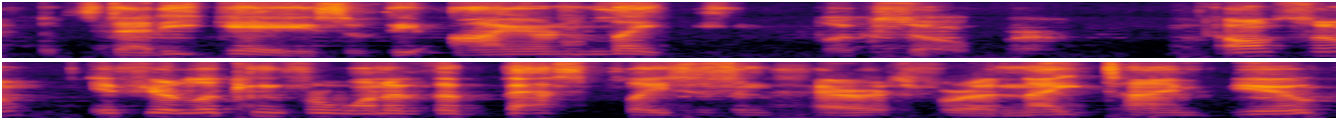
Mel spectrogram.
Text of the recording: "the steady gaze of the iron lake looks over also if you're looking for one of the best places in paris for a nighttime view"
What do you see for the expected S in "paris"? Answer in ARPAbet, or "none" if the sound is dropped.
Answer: S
